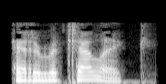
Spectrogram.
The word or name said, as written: heterotelic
